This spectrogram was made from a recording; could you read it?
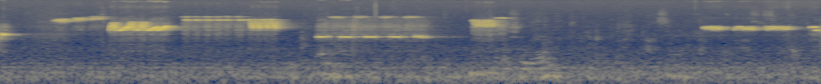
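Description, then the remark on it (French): Computer-synthesized birdsong like a parakeet's chatter: a quick string of bright, steady electronic chirps and whistles at varying pitches, some trilling, over a low hum with no voices. “le calculateur produit immédiatement, et alors là, en un temps très, très court, des choses comme ce que vous allez entendre”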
